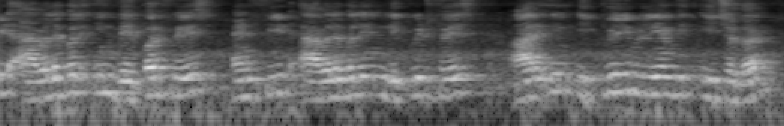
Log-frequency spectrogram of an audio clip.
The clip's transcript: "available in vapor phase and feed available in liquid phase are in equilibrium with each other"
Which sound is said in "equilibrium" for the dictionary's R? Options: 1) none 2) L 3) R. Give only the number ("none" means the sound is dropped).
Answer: 2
